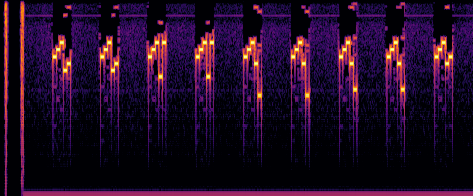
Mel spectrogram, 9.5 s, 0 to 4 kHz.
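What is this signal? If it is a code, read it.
Five-tone selective call (ZVEI), heard as quick runs of five tones, tones of about 70 ms. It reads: 89067 89067 89050 89050 89072 89072 89073 89073 89078
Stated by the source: ZVEI five-tone call received on an SDR.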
